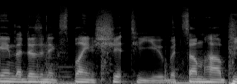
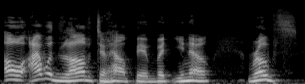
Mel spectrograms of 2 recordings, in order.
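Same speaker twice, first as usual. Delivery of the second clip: higher, fake-sweet taunting offer; mock helpful; 6 semitones higher, 4 dB louder than usual. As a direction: pretend concern while fleecing them. Taunting trapped players for money.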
